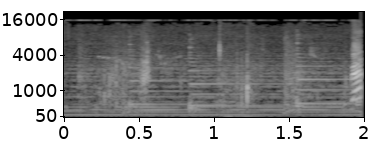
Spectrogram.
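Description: Soft background score of held notes, the chord shifting about half a second in and again after a second.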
